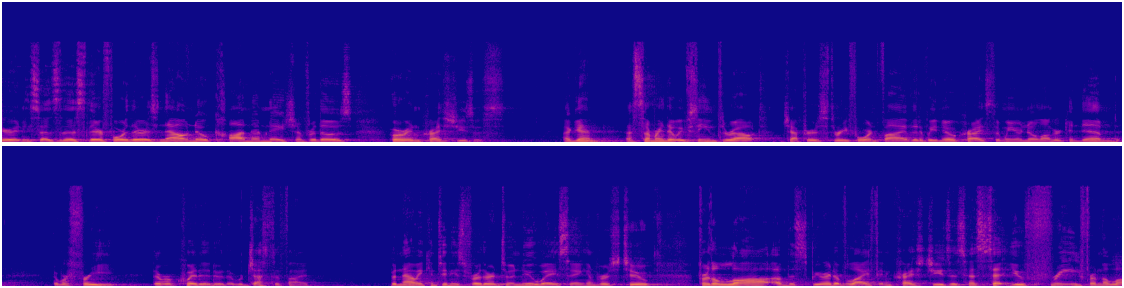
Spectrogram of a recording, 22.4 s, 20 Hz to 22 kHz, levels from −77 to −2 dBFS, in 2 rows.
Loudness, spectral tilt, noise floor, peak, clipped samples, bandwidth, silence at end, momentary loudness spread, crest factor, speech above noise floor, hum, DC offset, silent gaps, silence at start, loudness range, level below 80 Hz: -35 LUFS; -5.5 dB/octave; -67 dBFS; -18 dBFS; under 0.1%; 16 kHz; 0 s; 12 LU; 18 dB; 33 dB; none; under 0.1%; none; 0 s; 4 LU; -82 dBFS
